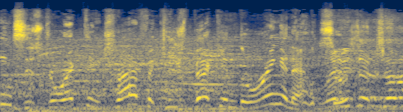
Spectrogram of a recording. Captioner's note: crowd chatter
